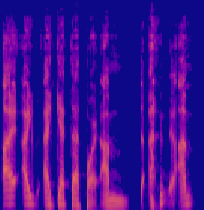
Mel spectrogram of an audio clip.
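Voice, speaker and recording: A man's voice: medium pitch, lively intonation, takes it slowly, fairly bright tone, no echo, studio quality. A man playing a tabletop game who stammers and repeats words as he asks questions. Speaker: player. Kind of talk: casual game chat.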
